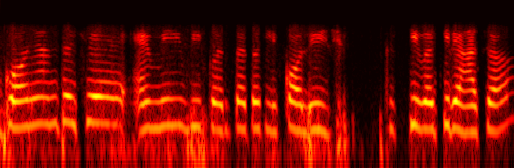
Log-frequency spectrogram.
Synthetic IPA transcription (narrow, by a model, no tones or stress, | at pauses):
ɡɔjãnt̪əɕeemibʱikəɾt̪at̪ət̪likɔled͡ʑ | kĩʋakiɾɛat͡sa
